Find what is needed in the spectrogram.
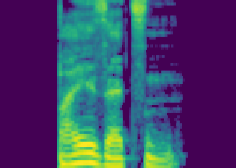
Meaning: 1. to bury 2. to add
- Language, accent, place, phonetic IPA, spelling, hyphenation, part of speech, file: German, Germany, Berlin, [ˈbaɪ̯ˌzɛt͡sn̩], beisetzen, bei‧set‧zen, verb, De-beisetzen.ogg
